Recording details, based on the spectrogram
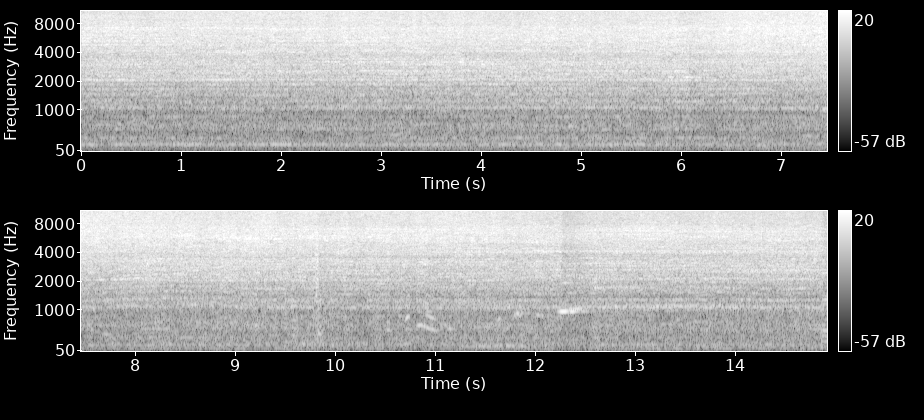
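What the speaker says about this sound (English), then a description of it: "We're going backwards now into this siding" A Darjeeling Himalayan Railway train reverses off the main line into a siding, giving a continuous, loud, broadband rumble and steam-like hiss that stays steady throughout, with no speech.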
